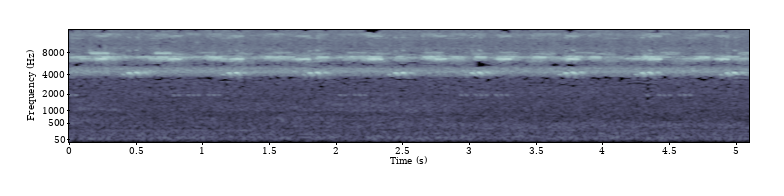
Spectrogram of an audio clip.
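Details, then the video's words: Crickets and other night insects on a humid, warm Midwestern summer night: shrill continuous trills stacked in several high bands, a throbbing chirp recurring somewhat irregularly under two times a second, soft rural background. "Night Time Cricket Sounds"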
